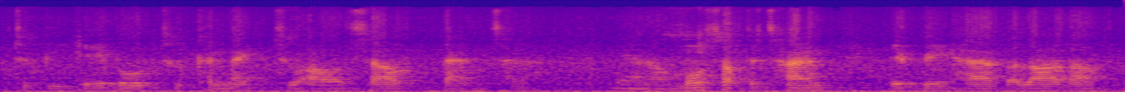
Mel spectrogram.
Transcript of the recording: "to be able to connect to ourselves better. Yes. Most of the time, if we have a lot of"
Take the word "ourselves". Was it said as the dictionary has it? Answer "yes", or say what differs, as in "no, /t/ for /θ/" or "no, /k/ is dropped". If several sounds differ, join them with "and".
no, /w/ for /ɹ/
